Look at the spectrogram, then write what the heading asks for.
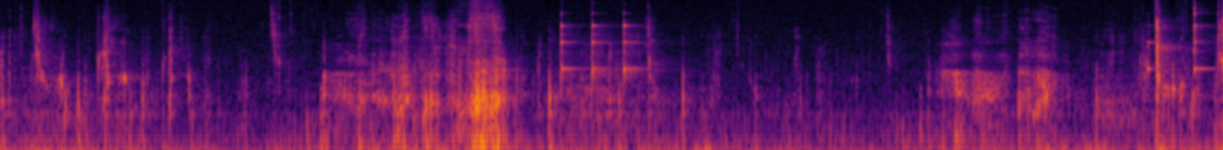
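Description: Close-up chewing and mouth sounds of a man eating cucumber stuffed with minced pork in broth, with many small clicks. There is a brief louder rushing sound about three seconds in, and short ringing clinks of chopsticks against a porcelain bowl about four seconds in and again near the end.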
